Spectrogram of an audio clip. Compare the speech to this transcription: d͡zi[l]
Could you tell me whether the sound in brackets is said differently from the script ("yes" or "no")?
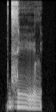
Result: no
